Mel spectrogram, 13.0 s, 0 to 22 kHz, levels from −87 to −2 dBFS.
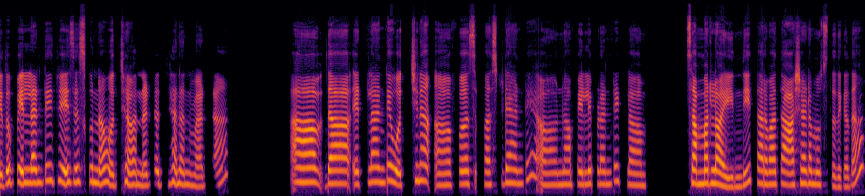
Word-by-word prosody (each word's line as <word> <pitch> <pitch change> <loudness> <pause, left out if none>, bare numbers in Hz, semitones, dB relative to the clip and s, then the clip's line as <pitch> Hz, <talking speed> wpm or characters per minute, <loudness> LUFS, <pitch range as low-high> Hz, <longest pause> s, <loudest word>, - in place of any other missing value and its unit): ఏదో 255 +4 +3
పెళ్లంటే 275 +2 +3 0.2
చేసేసుకున్నాం, 285 0 +1
వచ్చాం 230 +3 -1
అన్నట్టు 230 +1 -4
వచ్చాననమాట. 245 -5 -4 1.4
ఆహ్, 290 -1 +6
దా 260 0 +7 0.3
ఎట్లాంటే 290 +4 -2
వచ్చిన 250 +8 -4 0.3
ఆహ్, 230 +1 -1
ఫస్ 255 0 +1 0.2
ఫస్ట్ 245 +1 -4
డే 280 - +1
అంటే 260 +8 -8 0.2
ఆహ్, 235 0 -5
నా 245 - -2
పెళ్లి 250 +1 -1
ఎప్పుడంటే 255 +1 -6
ఇట్లా 245 -5 -5 0.9
సమ్మర్‌లో 265 0 +6
అయింది. 195 +4 -2 0.2
తర్వాత 250 -1 +1 0.2
ఆషాఢమొస్తది 240 -5 -2
కదా! 230 +6 -3
255 Hz, 115 wpm, -24 LUFS, 240-275 Hz, 1.4 s, దా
